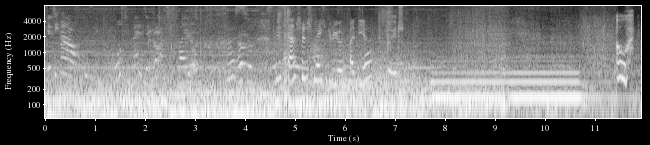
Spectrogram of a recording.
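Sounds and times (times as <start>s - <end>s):
boat engine droning: 0.0s - 11.9s
wind: 0.0s - 11.9s
crashing water: 7.1s - 11.9s.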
